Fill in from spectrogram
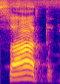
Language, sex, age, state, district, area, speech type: Hindi, male, 45-60, Uttar Pradesh, Mau, urban, read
